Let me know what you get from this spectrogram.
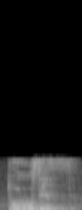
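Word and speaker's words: ptosis: مثال توسز توسز معناها تعلق او تدلي. توسز ما قلتش ابتوسز لا لانه البي سايلنت حسب القاعده توسز.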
